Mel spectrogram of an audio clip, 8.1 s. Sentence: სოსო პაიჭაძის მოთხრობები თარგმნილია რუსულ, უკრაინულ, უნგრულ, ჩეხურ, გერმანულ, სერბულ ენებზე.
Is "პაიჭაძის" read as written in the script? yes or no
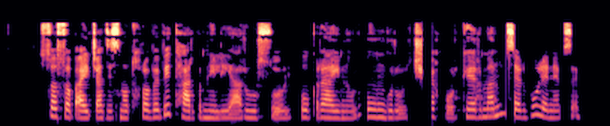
yes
